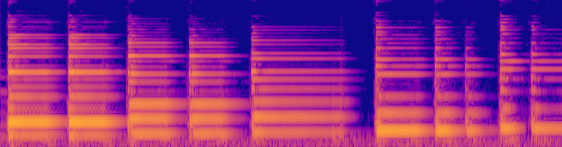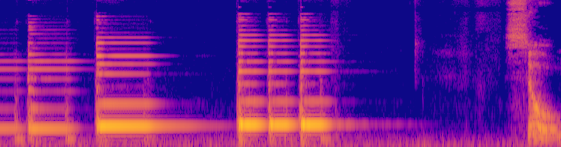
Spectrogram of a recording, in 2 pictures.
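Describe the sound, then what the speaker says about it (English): Piano notes played one by one and in short repeated groups, each clear with a quick decay, moving through a simple sequence of pitches, then a brief voice at the end. "So if I were to play them on the piano, it would sound like this."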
